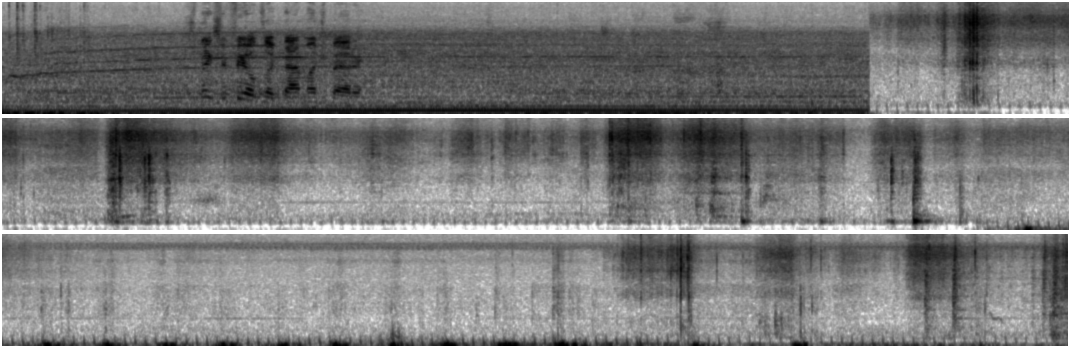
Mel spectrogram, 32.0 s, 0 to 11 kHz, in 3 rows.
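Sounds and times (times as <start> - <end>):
tractor engine shredding: 0.0 - 10.9, 15.4 - 23.4, 26.6 - 32.0
sharp knocks and rustles: 11.6 - 13.5, 14.3 - 23.8, 24.6 - 32.0.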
